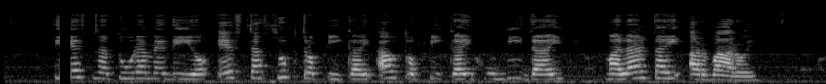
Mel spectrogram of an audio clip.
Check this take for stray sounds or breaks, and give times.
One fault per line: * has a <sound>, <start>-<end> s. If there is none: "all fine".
* has a dropout, 0.6-0.7 s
